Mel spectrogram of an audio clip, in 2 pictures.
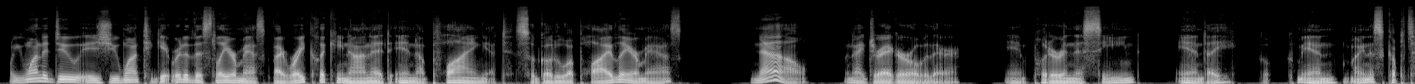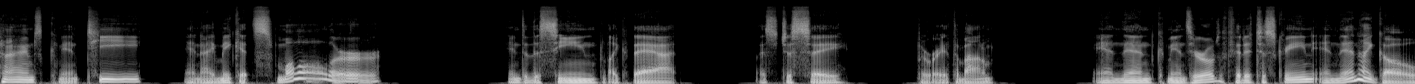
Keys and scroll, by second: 13.0 super+-, 14.6 super+t, 26.5 super+0.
